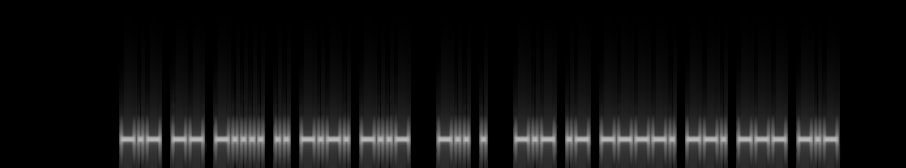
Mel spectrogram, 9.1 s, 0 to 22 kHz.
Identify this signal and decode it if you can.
Morse code, heard as a keyed tone, about 28 wpm, 700 Hz. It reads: KM6ICX DE KA9GOK
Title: USA Callsign DE Callsign - 6 Characters - 28wpm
